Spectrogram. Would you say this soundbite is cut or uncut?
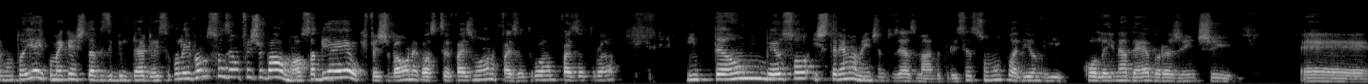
cut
